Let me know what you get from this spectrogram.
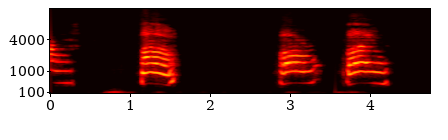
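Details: Pet kitten at home giving three drawn-out, harmonic meows spaced about a second apart, with faint low thumps underneath and otherwise quiet room.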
